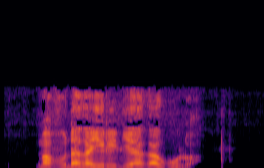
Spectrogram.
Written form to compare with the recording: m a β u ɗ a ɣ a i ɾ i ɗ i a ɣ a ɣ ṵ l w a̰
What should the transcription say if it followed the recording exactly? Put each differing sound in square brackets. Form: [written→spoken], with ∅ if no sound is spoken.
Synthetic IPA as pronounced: m a [β→v] u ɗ a ɣ a i ɾ i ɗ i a ɣ a ɣ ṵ l w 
